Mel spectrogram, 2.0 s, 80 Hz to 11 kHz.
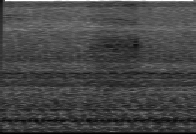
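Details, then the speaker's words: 2008 Suzuki Swift 1.3 DDiS diesel with an extended-crank complaint: battery reads 11.77 V before cranking and averages about 9 V while cranking. Slow, sluggish, even churning as the starter turns the engine lazily; weak battery, though probably not the whole fault. "Right. Well, that didn't actually crank for as long as it has done in the past, which is a bit annoying. Um, [clears throat] if I zoom in into here, we can see that the battery is indeed weak."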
